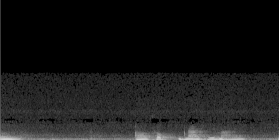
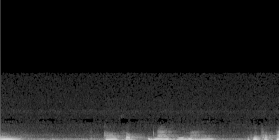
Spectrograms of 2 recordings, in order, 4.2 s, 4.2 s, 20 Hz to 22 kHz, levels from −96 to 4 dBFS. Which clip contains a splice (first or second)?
second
